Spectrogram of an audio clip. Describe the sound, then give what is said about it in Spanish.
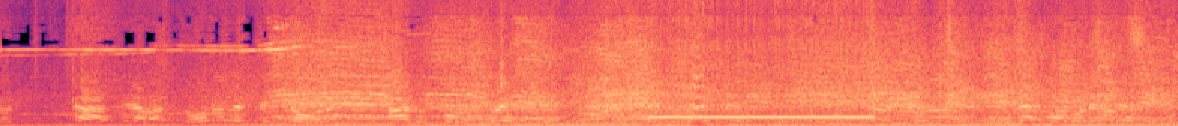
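Heavy Carabineros police vehicles, a water cannon truck and a tear gas truck, rumble loudly through a noisy street crowd with shouting and babble in Santiago, Chile, as police move to clear people occupying a public road; a steady horn-like tone sounds midway. “Y por eso llegó el carro lanzagua y el carro lanzagas.”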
